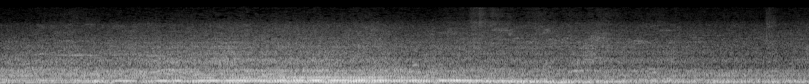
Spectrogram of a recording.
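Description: A motor vehicle's low engine hum that swells to a peak about three seconds in, then fades.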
